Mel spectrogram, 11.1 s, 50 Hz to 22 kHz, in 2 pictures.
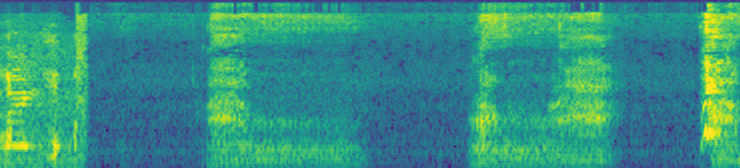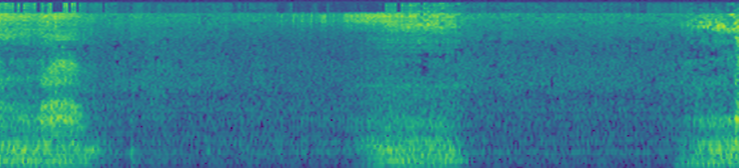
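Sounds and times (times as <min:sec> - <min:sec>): dog growling: 0:01.5 - 0:02.8, 0:03.5 - 0:04.7, 0:05.3 - 0:06.5, 0:08.0 - 0:09.2, 0:10.6 - 0:11.0.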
